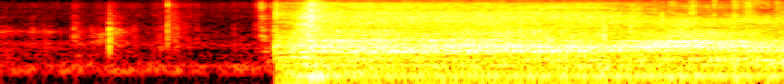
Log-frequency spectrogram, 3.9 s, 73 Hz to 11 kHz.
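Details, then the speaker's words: Craftsman 101 12-inch lathe motor on temporary mount with adjustable belt: starts with a thump, then steady hum with coarse rough edge; strong vibration felt in motor, possibly worn bearings, pulley possibly slightly out of round. "Alright, we've got some vibrations in the motor, and you can feel it really bad right there."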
